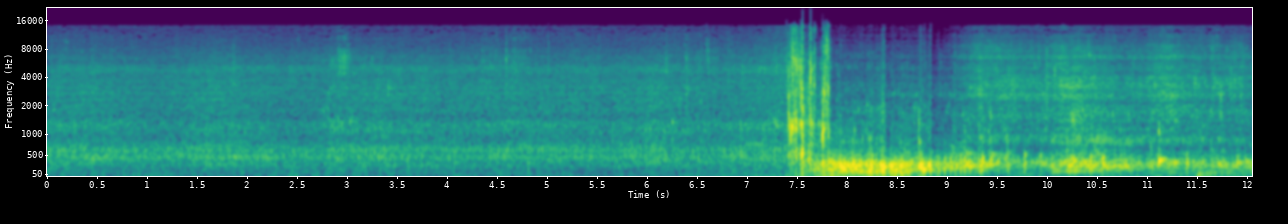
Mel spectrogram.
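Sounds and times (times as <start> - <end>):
muffled underwater swimming strokes: 0.4 - 12.0.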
